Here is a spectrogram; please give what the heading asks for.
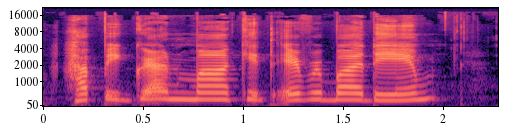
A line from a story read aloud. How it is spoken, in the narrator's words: Anansi called out to the people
